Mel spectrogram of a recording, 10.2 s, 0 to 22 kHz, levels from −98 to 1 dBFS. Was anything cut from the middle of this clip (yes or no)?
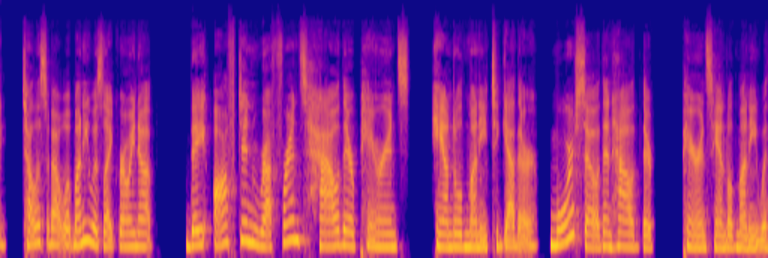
no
